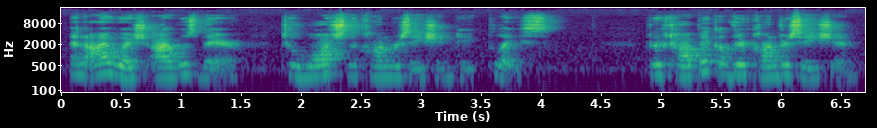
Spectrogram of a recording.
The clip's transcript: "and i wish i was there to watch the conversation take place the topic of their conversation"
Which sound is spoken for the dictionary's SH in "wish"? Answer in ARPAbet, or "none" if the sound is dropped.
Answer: SH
